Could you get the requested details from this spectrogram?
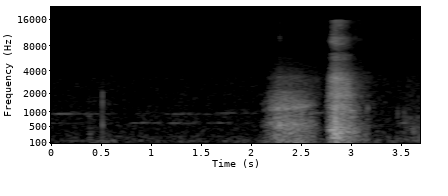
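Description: A quiet room, then a sharp inward breath and one explosive sneeze.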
